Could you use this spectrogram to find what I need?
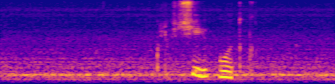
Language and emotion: Russian, neutral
